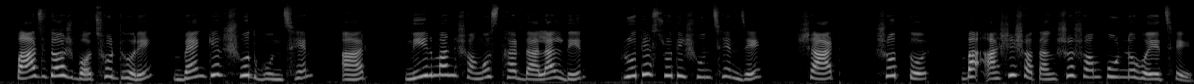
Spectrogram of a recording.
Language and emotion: Bengali, neutral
